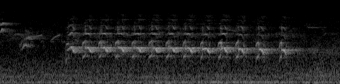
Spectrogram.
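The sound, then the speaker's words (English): A green woodpecker's yaffling call: a rapid, laughing series of about a dozen evenly spaced, ringing notes lasting a couple of seconds, clear over faint outdoor background, in an area with many ant hills. “Green woodpecker yaffling.”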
